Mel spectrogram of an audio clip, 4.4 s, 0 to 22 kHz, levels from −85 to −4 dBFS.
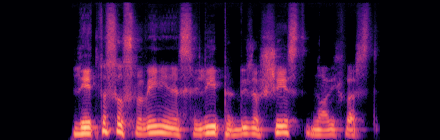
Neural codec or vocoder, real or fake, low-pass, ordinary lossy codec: codec, 44.1 kHz, 2.6 kbps, SNAC; fake; none; none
